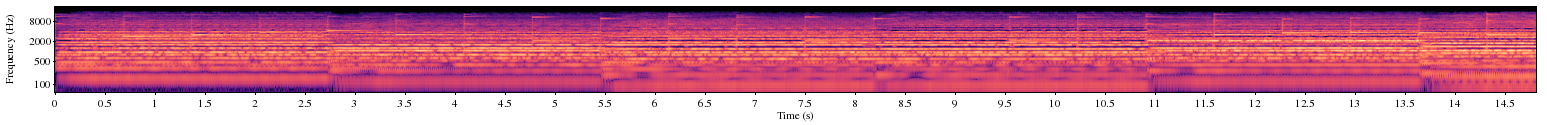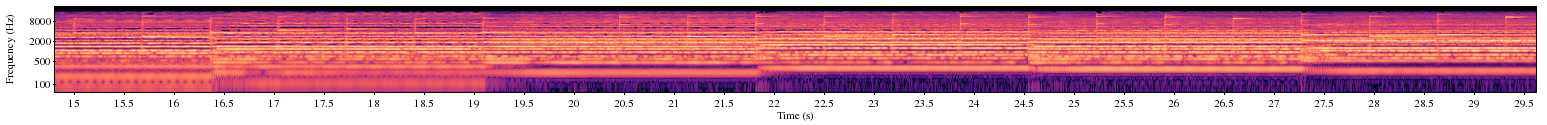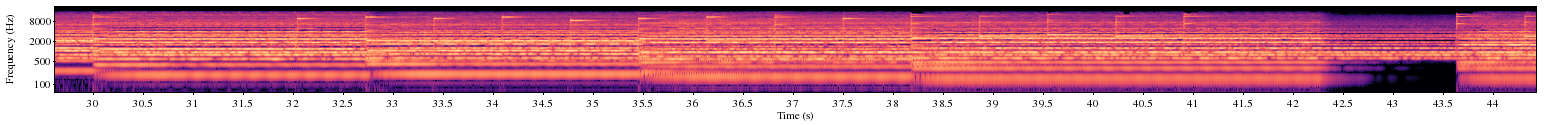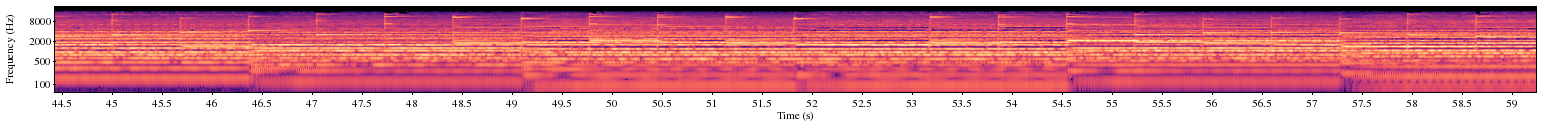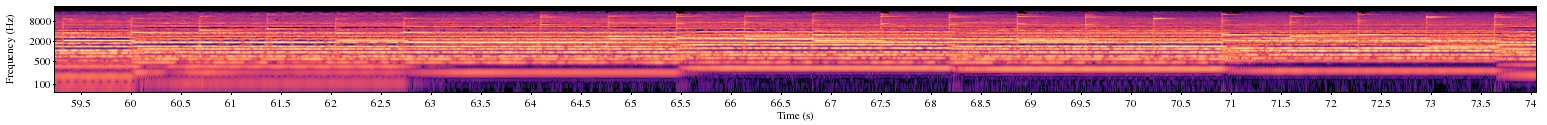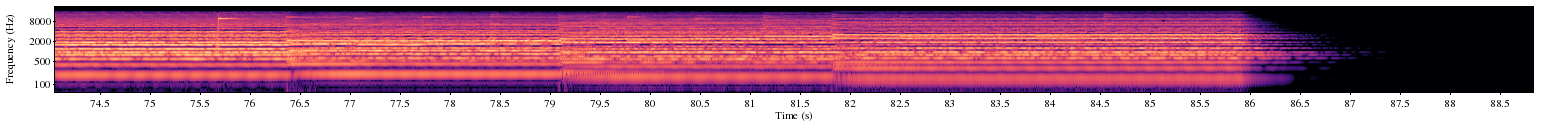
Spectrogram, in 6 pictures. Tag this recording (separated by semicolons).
chords; melodic; spirit; harmony; angel; mysterious; ethereal; voices; soft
